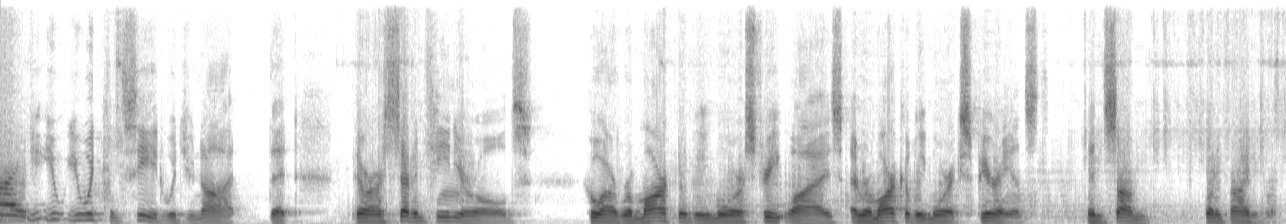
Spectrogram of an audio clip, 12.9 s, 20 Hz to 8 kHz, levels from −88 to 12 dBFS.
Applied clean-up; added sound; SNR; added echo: neural separator model SepFormer DNS4.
